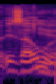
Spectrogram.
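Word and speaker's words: Ésaü: On prononce Ésaou.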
